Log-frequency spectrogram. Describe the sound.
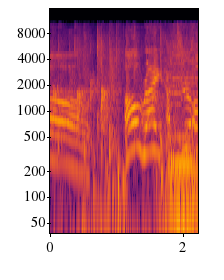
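An audience applauds a comedian at the end of his set, clapping spread across the room, while several voices cheer and whoop loudly over it in a short, lively burst.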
